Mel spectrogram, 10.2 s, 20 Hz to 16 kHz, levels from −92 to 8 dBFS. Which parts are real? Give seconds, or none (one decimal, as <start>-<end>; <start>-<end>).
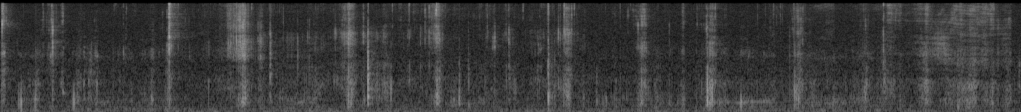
0.0-10.2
